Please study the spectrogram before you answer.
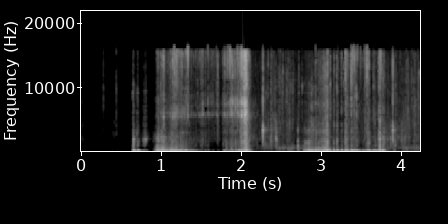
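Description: A solid orange embossed bar of soap, held in the hand, has its edge scraped with a black abrasive blade tool, shedding crumbs. The result is two long, dense stretches of gritty, crunchy scraping that are heavy in the low end, with a bright rasp on top and short scuffs between them.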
